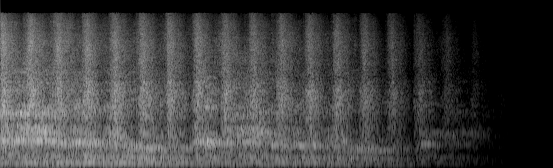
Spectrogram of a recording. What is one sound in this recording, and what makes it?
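A crowd claps in a steady rhythm in a large echoing hall, fading away at the end.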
